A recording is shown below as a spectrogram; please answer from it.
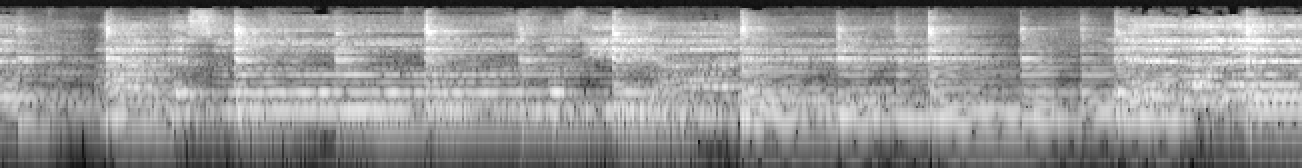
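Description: A small girls' vocal group singing a Christian song in long held notes, accompanied by acoustic guitar chords.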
